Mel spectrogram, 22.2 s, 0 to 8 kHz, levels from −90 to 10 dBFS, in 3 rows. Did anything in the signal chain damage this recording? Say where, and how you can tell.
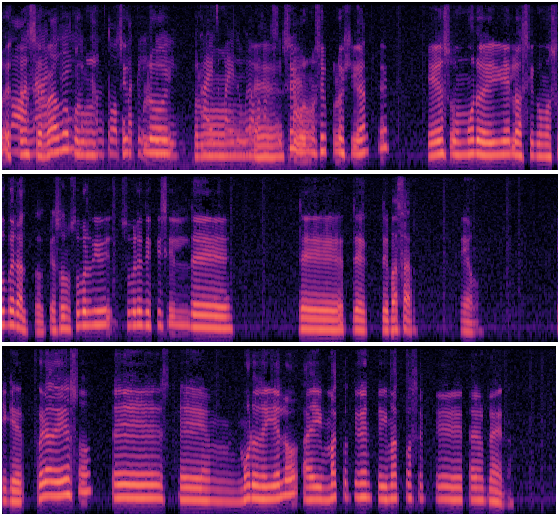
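No, nothing damaged this audio.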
